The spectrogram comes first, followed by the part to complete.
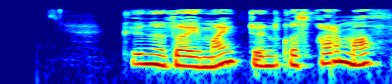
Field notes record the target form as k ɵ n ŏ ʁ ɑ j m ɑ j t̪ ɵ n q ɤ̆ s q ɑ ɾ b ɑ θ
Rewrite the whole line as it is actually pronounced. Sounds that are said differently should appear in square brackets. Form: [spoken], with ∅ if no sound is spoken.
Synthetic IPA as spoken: k ɵ n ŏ [ð] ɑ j m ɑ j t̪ ɵ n q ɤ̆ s q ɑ ɾ [m] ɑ θ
